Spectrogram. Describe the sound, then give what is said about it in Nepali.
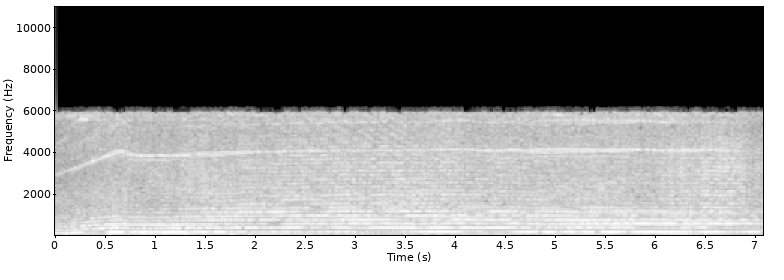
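Steady multi-tone whine of a four-propeller camera drone flying over the traffic police division grounds on Ramshah Path, airplane-like, with a sustained droning hum; pitch climbs briefly at the start, then holds. “विमानस्थलमा उड्ने र अवतरण हुने हवाई जहाजको जस्तै आवाज, तर चालक बिनाको, चारवटा पंखा भएको यो ड्रोन क्यामेरा”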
